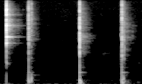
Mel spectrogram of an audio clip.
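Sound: clinking drinks together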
